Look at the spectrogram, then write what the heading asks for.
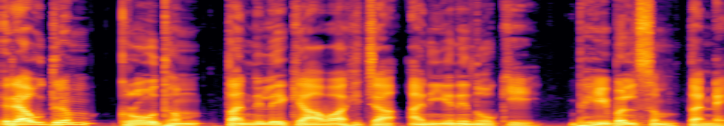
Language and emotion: Malayalam, neutral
